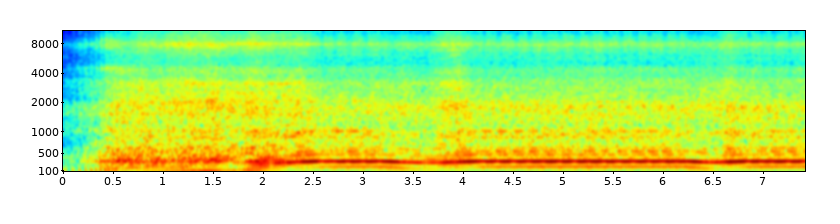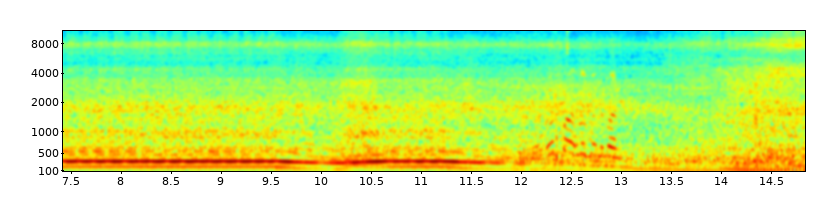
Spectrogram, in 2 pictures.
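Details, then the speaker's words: Honda Scoopy with a hard-starting complaint, after the injector was cleaned and spray-tested with fuel pressure normal at 40: starts at once and revs cleanly up and down with no stumbling; now running normally. "Hidup. Hidup, Teman-teman. Enak ini. Coba kita gas."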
